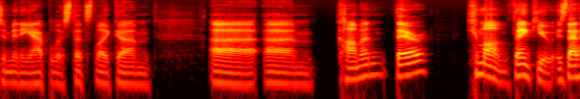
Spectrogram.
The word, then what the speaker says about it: Hmong: Don't pronounce the H, just Hmong?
